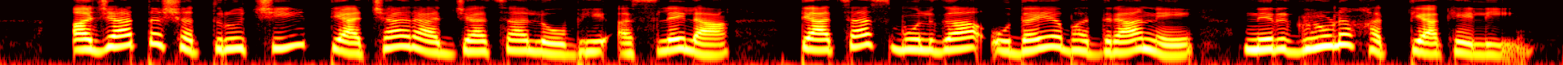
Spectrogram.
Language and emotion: Marathi, neutral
